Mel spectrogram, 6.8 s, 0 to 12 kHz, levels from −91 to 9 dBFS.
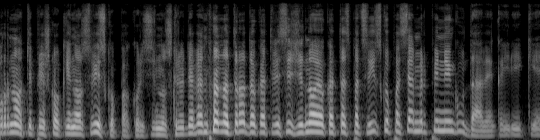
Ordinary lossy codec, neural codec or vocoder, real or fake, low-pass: MP3, 96 kbps; none; real; 10.8 kHz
